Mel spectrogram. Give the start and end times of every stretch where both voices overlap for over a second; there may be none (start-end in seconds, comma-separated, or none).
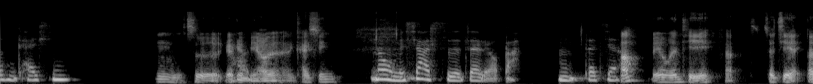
none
